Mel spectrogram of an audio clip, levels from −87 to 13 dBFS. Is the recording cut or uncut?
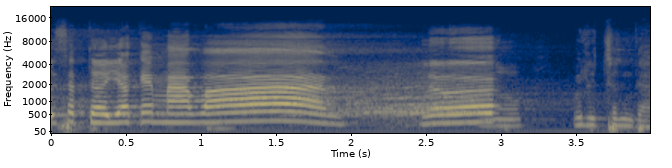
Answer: cut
